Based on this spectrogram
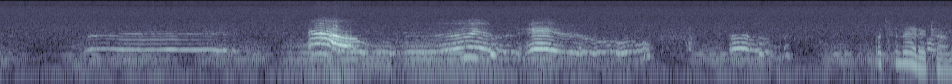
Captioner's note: crying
